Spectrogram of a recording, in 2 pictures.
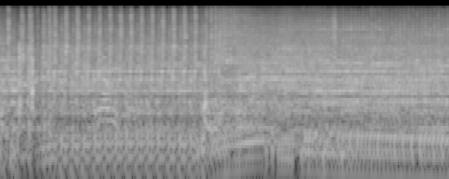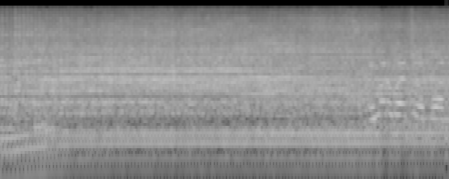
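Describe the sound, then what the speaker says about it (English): A portable generator runs close by with a loud, steady engine drone after a ragged, sputtering start, settling into an even idle that fills the clip. "I don't know if anybody's had a generator before that's louder"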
